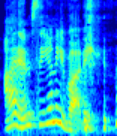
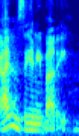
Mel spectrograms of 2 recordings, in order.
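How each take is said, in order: First: Higher and louder, protesting denial; insistent denial. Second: Said in the usual way. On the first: Retold or imitated. Caught by the teacher, she insists louder and higher. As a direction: deny it harder, pushing back.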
